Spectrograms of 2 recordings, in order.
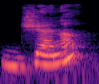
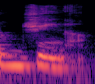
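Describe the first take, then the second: First: The name is said like Jenna. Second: The name is said like Gina. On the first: "When I think Jenna, I think J E N N A" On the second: "when I think Gina, I think G I N A"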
